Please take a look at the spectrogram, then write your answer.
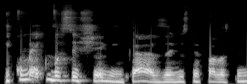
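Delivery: usual speaking voice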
